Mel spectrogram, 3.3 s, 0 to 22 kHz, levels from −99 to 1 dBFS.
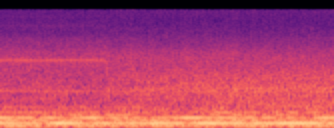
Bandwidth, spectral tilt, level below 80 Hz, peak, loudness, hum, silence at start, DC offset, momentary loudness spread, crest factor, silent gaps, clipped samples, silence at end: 9.8 kHz; -7.5 dB/octave; -28 dBFS; -2 dBFS; -13 LUFS; none; 0 s; under 0.1%; 3 LU; 10 dB; none; under 0.1%; 0 s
